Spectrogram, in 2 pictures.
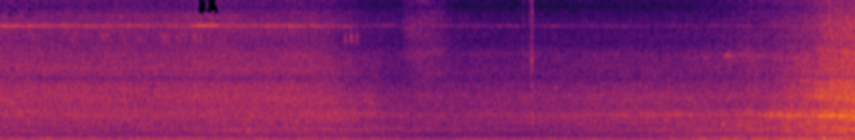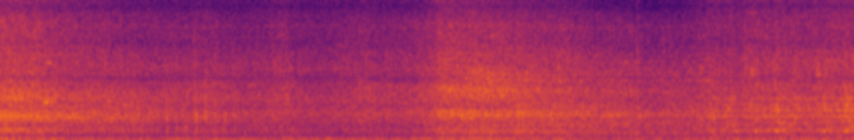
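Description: Sydney electric double-deck suburban trains running through the station: a steady rumble of wheels and motors on the rails that swells about eleven seconds in as a train passes close by and stays loud.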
